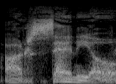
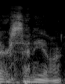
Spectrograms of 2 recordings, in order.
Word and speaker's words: Arsenio: I may have said this on this podcast before, but Arsenio, he would You say his name like Ricardo Montalban. He used to always love, Montalban would say Arsenio. And you have a strong Enio. – Oh, okay, Arsenio. – You say it properly.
